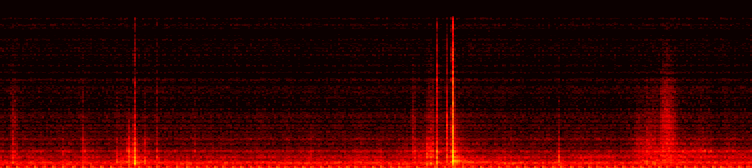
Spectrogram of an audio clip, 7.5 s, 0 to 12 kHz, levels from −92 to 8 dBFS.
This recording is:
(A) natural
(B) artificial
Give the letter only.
B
